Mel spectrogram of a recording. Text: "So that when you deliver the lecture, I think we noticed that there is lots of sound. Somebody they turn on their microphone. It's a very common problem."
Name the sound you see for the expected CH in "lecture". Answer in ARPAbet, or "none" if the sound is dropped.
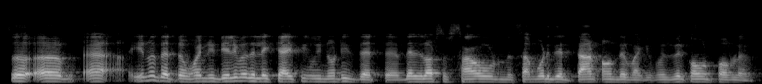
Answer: CH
